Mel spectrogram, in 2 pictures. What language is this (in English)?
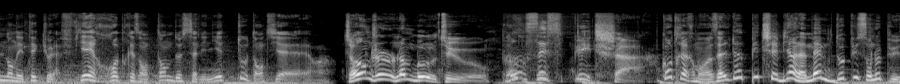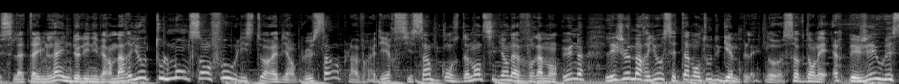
French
